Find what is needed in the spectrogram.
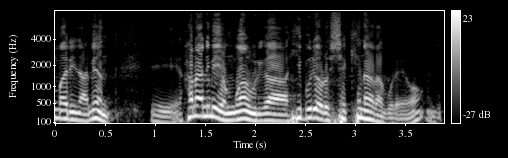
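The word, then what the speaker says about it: שכינה: 무슨 말이냐면, 하나님의 영광을 우리가 히브리어로 쉐키나라고 그래요. 이제 발음을 좀 주의하셔야 되는데, 영광을 쉐키나라고 하는데, 이 쉐키나 하나님의 영광을 사람에 비유를 합니다.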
